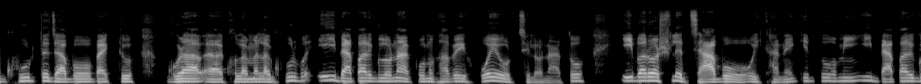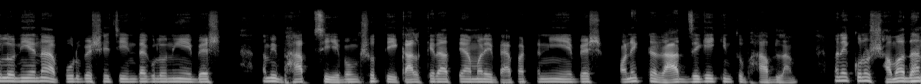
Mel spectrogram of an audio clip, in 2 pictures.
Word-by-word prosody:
ঘুরতে 155 +1 0
যাবো 130 0 +3 0.2
বা 130 - +5
একটু 135 - -3 0.5
ঘোরা 135 +2 +7 0.2
আ - - +6 0.2
খোলামেলা 125 0 +2
ঘুরবো, 175 0 -2 0.2
এই 200 - +2
ব্যাপারগুলো 145 +1 +3
না? 150 - +7
কোনভাবেই 135 +1 -1
হয়ে 165 +3 +2
উঠছিল 105 -1 -6
না। 90 - -8
তো 155 - 0 0.5
এবারও 175 +1 +6
আসলে 170 +4 0 0.2
যাবো 120 +4 +5 0.2
ওইখানে। 115 0 -5
কিন্তু 155 +1 -8
আমি 160 +1 -2 0.2
এই 175 - -3
ব্যাপারগুলো 150 +4 +1
নিয়ে 150 0 +3
না? 155 - +4
পূর্বের 135 0 -3
সেই 135 - -5
চিন্তাগুলো 130 +1 -2
নিয়ে 135 -1 +1
বেশ 125 -1 +2 0.5
আমি 150 0 +1
ভাবছি। 120 +1 -1
এবং 115 +2 -4
সত্যিই 130 -6 -3
কালকে 110 +3 +1
রাতে 125 +1 -1
আমার 125 0 0
এই - - -5
ব্যাপারটা 120 +6 -5
নিয়ে 130 -2 -1
বেশ 130 -1 +1 0.3
অনেকটা 145 +2 -2
রাত 115 +3 +5
জেগেই 135 +2 +1
কিন্তু 125 -1 -6
ভাবলাম। 100 -3 -4 0.4
মানে 175 0 +1
কোন 170 - +1 0.2
সমাধান 145 +6 +3
130 Hz, 165 wpm, -25 LUFS, 125-150 Hz, 0.5 s, ঘোরা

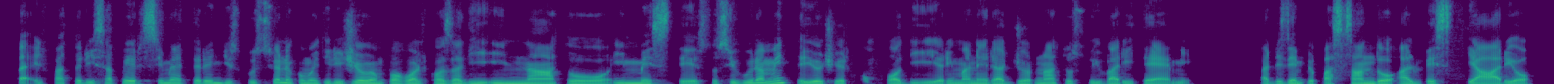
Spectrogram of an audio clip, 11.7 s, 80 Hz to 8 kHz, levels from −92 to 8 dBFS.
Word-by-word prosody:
Beh, - - 0
il - - -10
fatto - - -4
di 105 0 -4
sapersi 105 0 -1
mettere 105 0 0
in 100 - +2
discussione 100 +4 -2
come 90 -1 -1
ti 90 - -6
dicevo 105 +5 +2
è 100 - +5
un 85 - -1
po' 95 - +1
qualcosa 90 -1 +1
di 90 +2 -1
innato 90 -1 +2
in 100 -1 0
me 95 -1 +2
stesso. 95 -2 -2
Sicuramente 120 - +1
io 90 +1 +4
cerco 90 -1 -5
un - - -33
po' 90 +1 +1
di 80 -2 -3
rimanere 85 +1 -1
aggiornato 95 +4 -1
sui 90 -1 -7
vari 85 0 -1
temi, 75 -1 -2 0.5
ad - - -2
esempio - - 0
passando 90 -1 +2
al 90 -1 -1
vestiario 80 -2 +1
90 Hz, 185 wpm, -32 LUFS, 85-100 Hz, 0.5 s, è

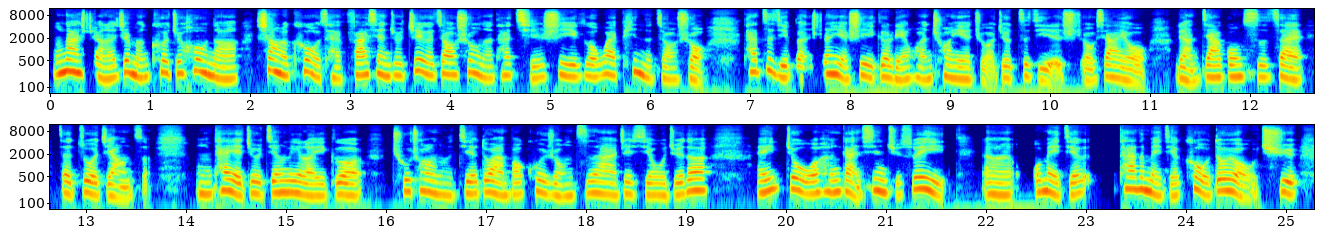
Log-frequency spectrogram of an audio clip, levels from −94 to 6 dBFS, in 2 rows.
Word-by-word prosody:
那 265 -1 +7
选 215 -5 -2
了 170 +2 -1
这 255 +7 +2
门 195 -3 +1
课 250 +3 -1
之 240 +1 -1
后 270 +2 +1
呢， 175 -4 0 0.2
上 280 -4 +5
了 215 - +2
课， 260 +5 -2
我 200 - 0
才 175 -1 -5
发 215 +6 +1
现， 220 -2 +1
就 210 +1 -3
这 270 +6 +1
个 220 - 0
教 225 0 +2
授 235 +1 0
呢， 180 -3 -4
他 210 +2 -4
其 210 -4 +2
实 185 - -4
是 205 +3 +2
一 195 -2 +1
个 195 -1 0
外 220 +1 +1
聘 235 +3 0
的 180 - -4
教 170 -2 -4
授。 165 -2 0 0.3
他 260 0 -1
自 275 +2 -1
己 190 -5 +1
本 180 -2 -4
身 230 +5 +1
也 185 -5 +1
是 210 +5 +2
一 195 - +2
个 190 +2 0
连 170 -1 -2
环 170 -1 -4
创 195 +1 -2
业 170 -2 -1
者， - - -6
就 180 -1 -3
自 200 +3 -5
己 155 -6 -2
手 155 -2 -2
下 185 +3 +1
有 150 -6 -1 0.3
2 160 -3 -1
家 190 -1 +2
公 195 0 +1
司 195 -4 -2
在 180 -5 +1 0.2
在 190 - +1
做 185 +1 +1
这 170 -1 -3
样 140 -4 -1
子。 - - -11 0.4
嗯， 180 -1 -3
他 220 +3 +2
也 180 -5 +4
就 185 -1 -1
经 195 +2 +1
历 195 -1 +2
了 165 -3 +2
一 160 - -3
个 170 -1 +1 0.2
初 210 - -2
创 210 -3 0
的 165 - -6
阶 185 +2 0
段， 185 -4 +1
包 175 - -1
括 205 +2 -3
融 165 -3 -4
资 190 +3 -3
啊 180 -3 0
这 180 +2 -3
些， 175 0 -3
我 170 0 -2
觉 175 +1 -1
得， 225 +2 +4 0.5
诶， 210 +6 +1
就 240 -5 +3
我 185 0 +3
很 205 0 0
感 205 -3 0
兴 225 -5 +1
趣。 195 -4 -5
所 230 +8 -1
以， 215 -10 +3 0.3
呃， 170 0 -2 0.2
我 195 - -1
每 200 -5 +2
节 175 +2 -2 0.3
他 245 -1 +2
的 240 - +3
每 200 -6 +3
节 165 0 -4
课 225 +7 -1
我 175 - 0
都 215 +5 +3
有 195 - +1
去， 185 -3 +2
190 Hz, 255 characters per minute, -23 LUFS, 175-215 Hz, 0.5 s, 那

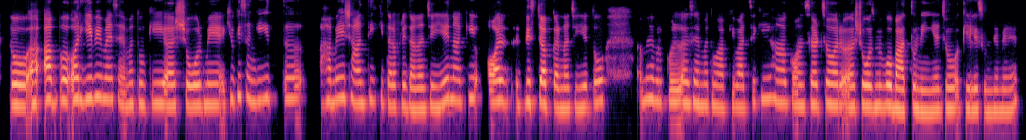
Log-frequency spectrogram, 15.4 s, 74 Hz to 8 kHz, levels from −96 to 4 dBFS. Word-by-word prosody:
तो 240 -1 +6
अह, 255 - +4 0.2
अब 275 -2 0
और 285 +1 +5
ये 300 - +3
भी 310 +1 0
मैं 290 -1 0
सहमत 250 -3 -5
हूँ 245 -1 -2
कि 250 0 -2
अ, 235 - +4
शोर 235 0 +2
में 245 0 -2
क्योंकि 295 +2 -4
संगीत 295 0 -4 0.3
हमें 275 +3 -1
शांति 265 -1 -3
की 275 - -9
तरफ 235 -1 -1
ले 235 - +1
जाना 215 -1 0
चाहिए 230 +5 -1
ना 285 -1 -1
कि 300 -1 -2 0.2
और 270 +1 +6 0.3
डिस्टर्ब 260 -1 +4
करना 215 -1 +1
चाहिए 220 +1 -3
तो 265 +2 +1 0.6
मैं 290 0 0
बिल्कुल 135 - -1
सहमत 240 -2 -3
हूँ 230 -1 -2
आपकी 220 0 -7
बात 225 -1 -3
से 265 - -7
कि 290 +2 -5
हाँ, 260 -1 -1
कंसर्ट्स 240 +1 -1
और 240 -2 +3
शोज़ 230 0 +2
में 230 - 0
वो 230 0 +5
बात 205 -2 +4
तो 220 - 0
नहीं 195 -1 -1
है 205 - -1
जो 215 0 -1
अकेले 210 -2 -2
सुनने 200 -1 -5
में 200 0 -4
है। 265 - -5
245 Hz, 205 wpm, -21 LUFS, 225-275 Hz, 0.6 s, तो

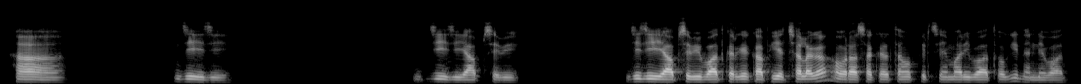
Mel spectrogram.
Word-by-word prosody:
हाँ। 115 -3 +2 1.1
जी, 125 -2 -1
जी। 110 -1 -9 2.0
जी, 130 -1 -2
जी, 115 0 -4
आपसे 110 0 -2
भी 110 -1 -9 1.1
जी, 135 - 0
जी, 130 -1 +3
आपसे 115 - +3
भी 120 0 +2
बात 120 0 +6
करके 125 +1 0
काफ़ी 120 +2 +2
अच्छा 125 +1 +2
लगा 125 +6 +4 0.2
और 120 -1 +3
आशा 120 0 +3
करता 120 0 -3
हूँ 120 - -1
फिर - - -9
से - - -8
हमारी 115 0 -2
बात 115 +1 -1
होगी। 120 +6 -6
धन्यवाद। 110 -3 -7
120 Hz, 145 wpm, -25 LUFS, 110-125 Hz, 2.0 s, बात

